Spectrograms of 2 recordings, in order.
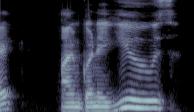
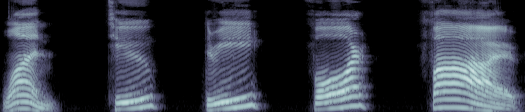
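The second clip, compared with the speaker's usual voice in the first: rising, louder count; counting aloud, building louder; 3 semitones higher, 7 dB louder, much slower than usual. Shown as a demonstration. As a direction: count up with growing energy. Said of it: "Let's count together".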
